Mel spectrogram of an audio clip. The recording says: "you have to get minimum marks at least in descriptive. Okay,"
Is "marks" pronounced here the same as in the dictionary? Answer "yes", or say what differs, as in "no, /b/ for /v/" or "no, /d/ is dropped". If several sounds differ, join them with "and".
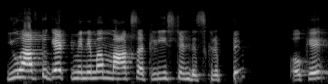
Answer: yes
